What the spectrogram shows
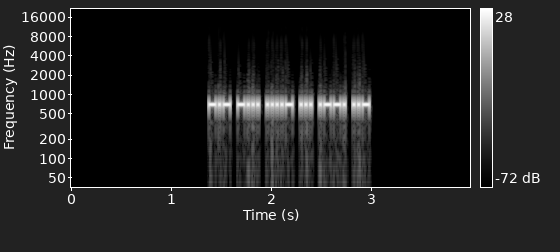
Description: Morse code, heard as a keyed tone, about 52 wpm, 700 Hz. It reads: KB4SPU
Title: USA Call Signs - 6 Characters - Repeated 3x - 50wpm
